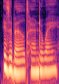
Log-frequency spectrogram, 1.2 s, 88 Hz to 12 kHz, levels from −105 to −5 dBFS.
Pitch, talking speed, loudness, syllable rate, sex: 190 Hz, 150 wpm, -17 LUFS, 6.5 syllables/s, female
